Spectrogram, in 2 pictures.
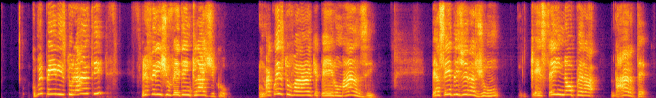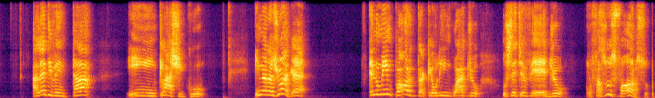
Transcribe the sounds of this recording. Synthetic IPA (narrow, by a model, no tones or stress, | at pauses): kumepejɾist̪uɾant̪i | pɾefeɾiʃuved̪eiŋklasiku | makwest̪uvaaŋkepejɾumanzḭ | peasemplit͡ʃeɾad͡ʒuŋ | keseinɔpeɾa | d̪a̰ɾt̪e | a̰lɛd̪ivent̪a | iŋklaʃiku | inaɾaʒuakɛ | ɛnːumiimpɔɾt̪akeuliŋɡwad͡ʒʊː | sed͡ʒeved͡ʒʊ | fasusfɔɾsʊ̰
